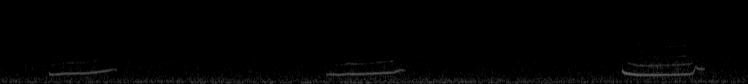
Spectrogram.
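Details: Domestic cat snoring softly indoors: three thin whistled nasal tones, each about half a second, gently rising or falling, spaced roughly every three seconds with each breath, over a quiet hiss.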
